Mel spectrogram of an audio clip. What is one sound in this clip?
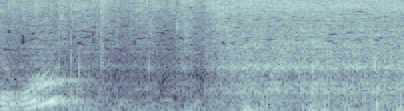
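Tomato pieces drop into a pot.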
